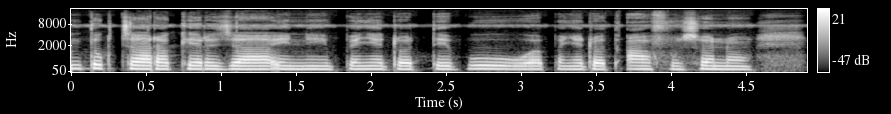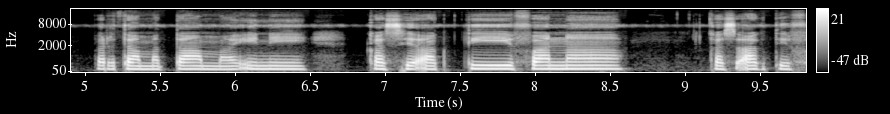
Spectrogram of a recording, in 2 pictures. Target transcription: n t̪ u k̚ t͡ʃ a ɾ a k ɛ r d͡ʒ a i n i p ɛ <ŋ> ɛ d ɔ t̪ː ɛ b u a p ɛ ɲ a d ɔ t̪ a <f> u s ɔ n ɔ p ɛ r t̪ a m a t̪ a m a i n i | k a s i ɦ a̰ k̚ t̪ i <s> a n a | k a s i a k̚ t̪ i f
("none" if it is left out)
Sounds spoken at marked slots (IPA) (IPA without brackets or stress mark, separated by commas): ɲ, f, f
